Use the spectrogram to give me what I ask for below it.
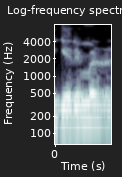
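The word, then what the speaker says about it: gerrymander: इसको हम गैरीमैंडर पढ़ ले आप, जो जैसे जैसे अगर स्पेलिंग याद करना हो तो इसको जेरीमैंडर पढ़िए। हालाँकि गेरीमेंटर ठीक है, जे अगर पढ़ेंगे तो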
